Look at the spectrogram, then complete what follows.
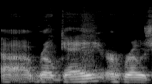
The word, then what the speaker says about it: Roggae: And then we got Rogay, depending on, you know, I guess what part of the country you're in or how you would like to pronounce it. You know, you can pronounce it however you want to.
